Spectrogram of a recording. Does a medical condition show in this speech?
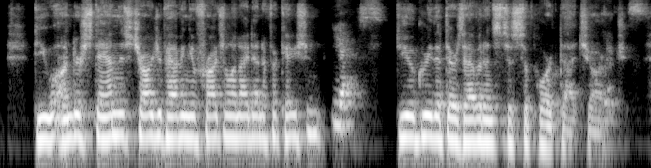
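No.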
